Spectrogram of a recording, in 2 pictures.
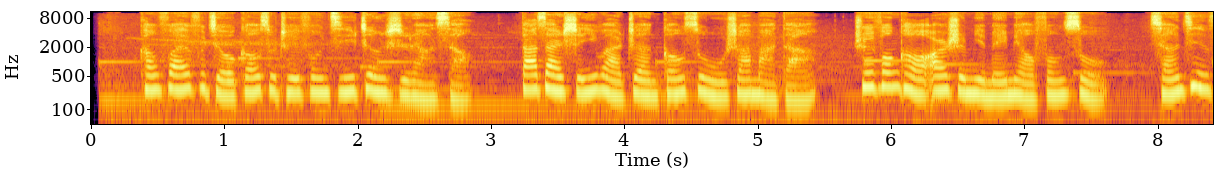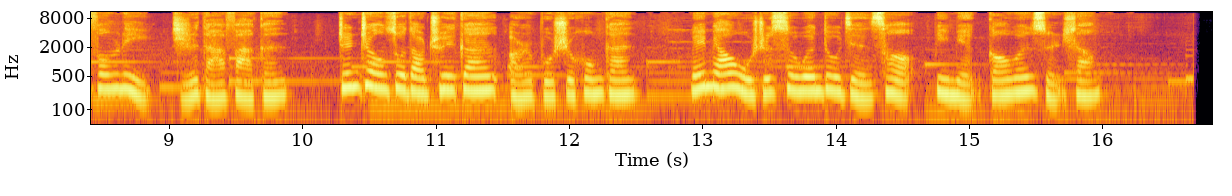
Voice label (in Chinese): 女 产品 电子产品 吹风机; 康夫F9; 年轻舒缓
